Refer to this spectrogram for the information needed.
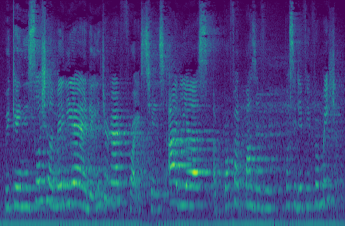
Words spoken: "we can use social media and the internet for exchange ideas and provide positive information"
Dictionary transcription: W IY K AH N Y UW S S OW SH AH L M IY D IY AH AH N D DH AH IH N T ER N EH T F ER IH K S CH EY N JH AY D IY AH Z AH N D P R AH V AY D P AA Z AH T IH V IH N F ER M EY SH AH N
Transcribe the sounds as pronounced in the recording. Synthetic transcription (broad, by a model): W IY K AH N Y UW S S OW SH AH L M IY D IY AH AH N D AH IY N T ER N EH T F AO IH K S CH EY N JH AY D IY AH S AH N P R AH P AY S P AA S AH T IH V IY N F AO M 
